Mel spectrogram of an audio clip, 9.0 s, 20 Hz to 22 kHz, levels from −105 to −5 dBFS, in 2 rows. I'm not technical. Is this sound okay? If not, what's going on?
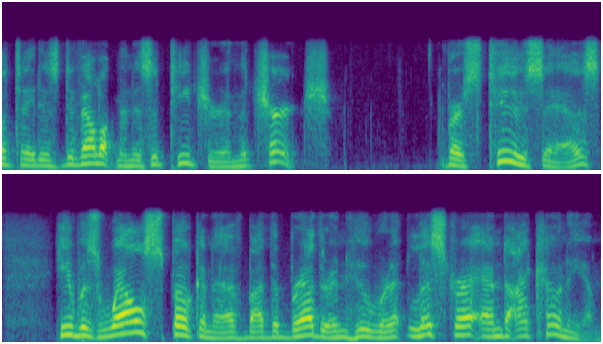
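No, not quite. From start to finish the speech carries Opus voice compression, squeezed hard enough to notice. Everything above about 8.6 kHz is cut away, so it sounds muffled, and the voice gets a slightly hoarse, robotic edge from being rebuilt coarsely.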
